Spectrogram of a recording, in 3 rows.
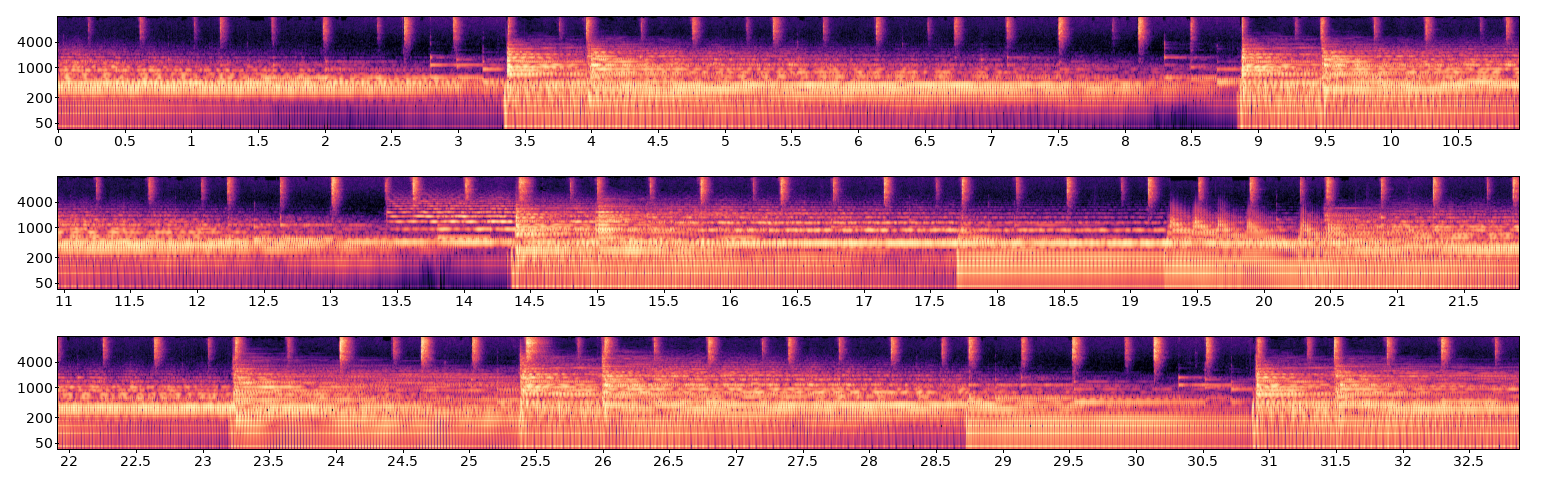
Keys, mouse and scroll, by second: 2.5 click, 3.6 click, 5.7 click, 6.5 click, 9.1 click, 12.4 click, 13.3 click, 16.5 click, 17.2 click, 17.9 ctrl+KP_Add, 18.7 s, 21.0 ctrl+KP_Add, 21.9 click, 23.4 click, 24.9 click, 25.4 ctrl+click, 25.9 click, 28.1 click, 28.9 click, 30.2 ctrl+KP_Add, 31.4 e.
